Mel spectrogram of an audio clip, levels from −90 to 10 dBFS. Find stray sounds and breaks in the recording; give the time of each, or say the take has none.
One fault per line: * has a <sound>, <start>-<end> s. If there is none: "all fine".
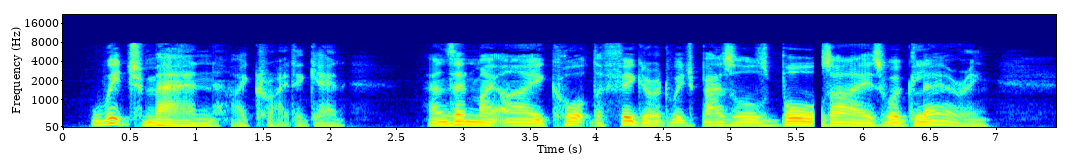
* has a dropout, 5.6-5.7 s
